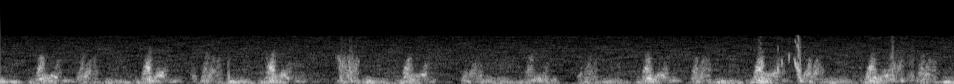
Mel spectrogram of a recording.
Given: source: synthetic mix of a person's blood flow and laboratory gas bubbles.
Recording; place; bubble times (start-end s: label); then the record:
Doppler ultrasound of blood flow; precordium
2.26-2.31 s: bubbles
3.35-3.60 s: bubbles
7.74-8.12 s: bubbles
8.87-9.14 s: bubbles
From the record:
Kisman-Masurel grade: 122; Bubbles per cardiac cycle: 1 to 2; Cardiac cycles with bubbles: 10 to 50%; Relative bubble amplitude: moderate (0.250 to 0.450); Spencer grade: 2 (many but less than half of the cardiac periods contain bubble signals, singularly or in groups); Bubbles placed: only in the low amplitude regions of the cardiac cycle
